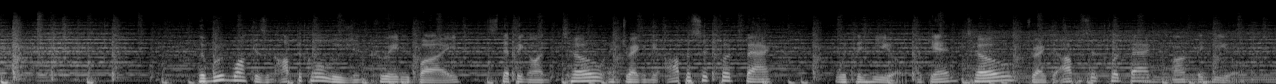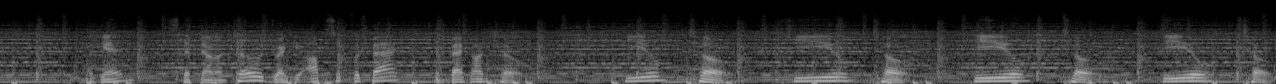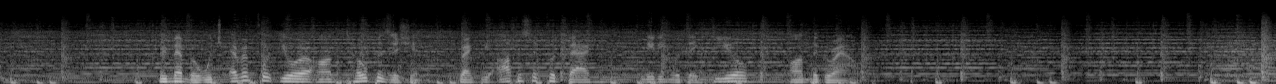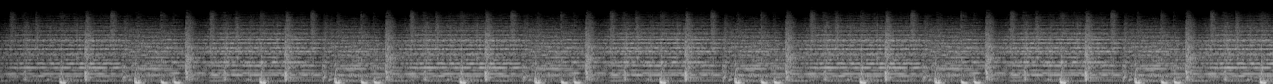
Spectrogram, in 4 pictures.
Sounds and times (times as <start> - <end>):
Music: 0.0 - 51.0
Speech: 2.0 - 7.8, 8.4 - 12.5, 13.5 - 18.1, 19.0 - 23.8, 24.4 - 25.6, 27.1 - 34.2.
